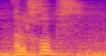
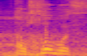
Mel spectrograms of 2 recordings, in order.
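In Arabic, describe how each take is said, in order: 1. الباء تليها الثاء مباشرة. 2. تأتي الضمة بين الباء والثاء. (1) "بتسكين الباء" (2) "وبالضم"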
